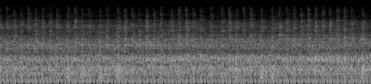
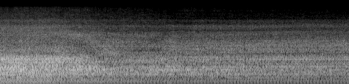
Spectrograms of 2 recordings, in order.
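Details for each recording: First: Generator unused for a long time, just started on choke (owner suspects water or sediment in the fuel bowl): fast, buzzy single-cylinder run with an uneven, hunting beat. Running rough, cause unconfirmed. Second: Generator unused for a long time, after the fuel bowl was drained (owner suspects water or sediment): rough running suddenly clears into a steady, even drone. Now running well.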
